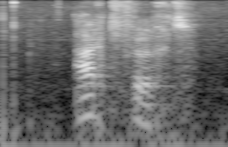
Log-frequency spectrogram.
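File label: "aardvrucht", Dutch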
